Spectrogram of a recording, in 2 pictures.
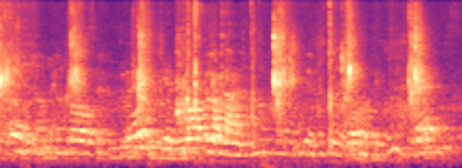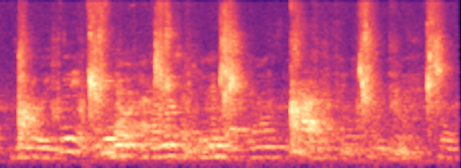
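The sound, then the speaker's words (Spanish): Finger snapping and hand clapping in a group music game, a repeating pattern of three snaps then a clap, crisp rhythmic strokes with voices chanting along. “Chasquido, chasquido, chasquido y palmas. Chasquido, chasquido, chasquido y palmas.”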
